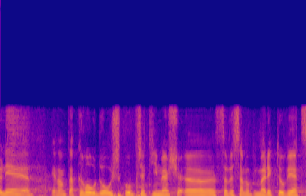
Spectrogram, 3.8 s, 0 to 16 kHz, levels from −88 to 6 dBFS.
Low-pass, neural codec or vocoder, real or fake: 7.2 kHz; codec, 16 kHz, 1 kbps, X-Codec, HuBERT features, trained on balanced general audio; fake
